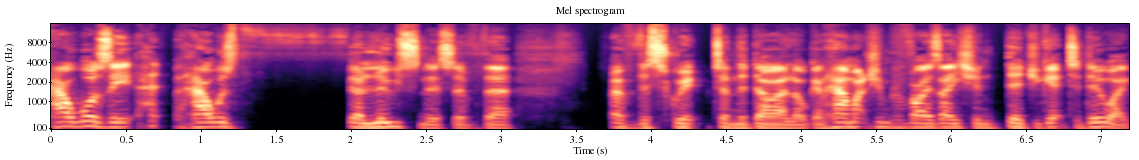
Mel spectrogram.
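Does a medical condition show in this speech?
Yes: stammer; here prolonged sounds.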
